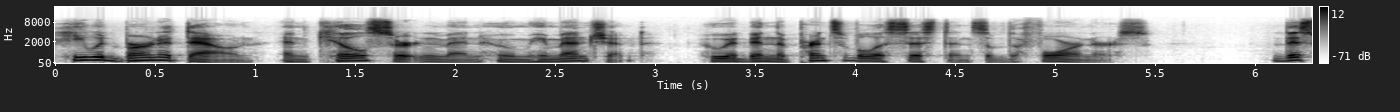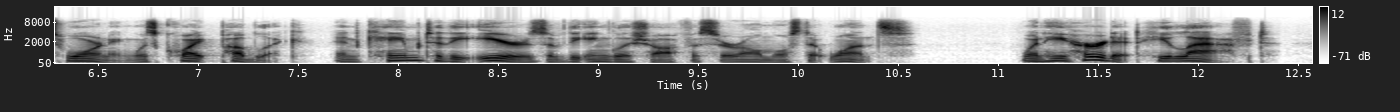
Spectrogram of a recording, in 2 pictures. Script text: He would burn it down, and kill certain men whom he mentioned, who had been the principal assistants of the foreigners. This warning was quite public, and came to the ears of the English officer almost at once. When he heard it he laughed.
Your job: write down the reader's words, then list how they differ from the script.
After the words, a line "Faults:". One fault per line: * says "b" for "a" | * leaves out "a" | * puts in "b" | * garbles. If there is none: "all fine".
He would burn it down, and kill certain men whom he mentioned, who had been the principal assistants of the foreigners. This warning was quite public, and came to the ears of the English officer almost at once. When he heard it he laughed.
Faults:
all fine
